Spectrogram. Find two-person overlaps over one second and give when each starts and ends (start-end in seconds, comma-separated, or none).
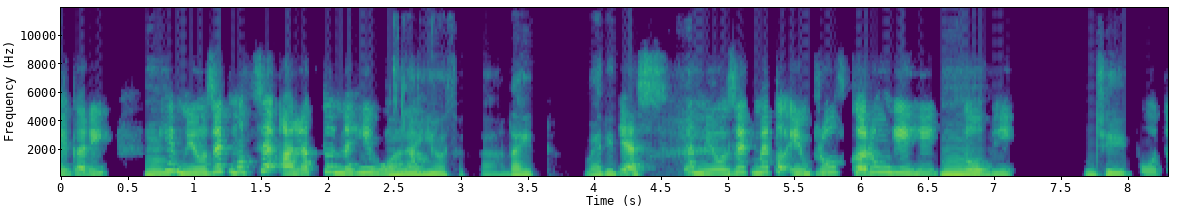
none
